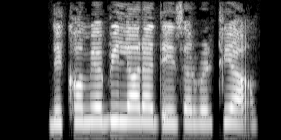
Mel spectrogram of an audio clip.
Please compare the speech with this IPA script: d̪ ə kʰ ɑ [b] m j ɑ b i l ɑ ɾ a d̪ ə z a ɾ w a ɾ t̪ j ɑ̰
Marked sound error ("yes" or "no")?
yes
